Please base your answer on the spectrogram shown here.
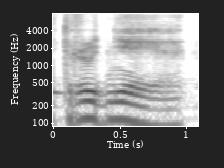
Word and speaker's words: труднее: Трудный, back to two syllables, so more difficult would be труднее, stress on the ending.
